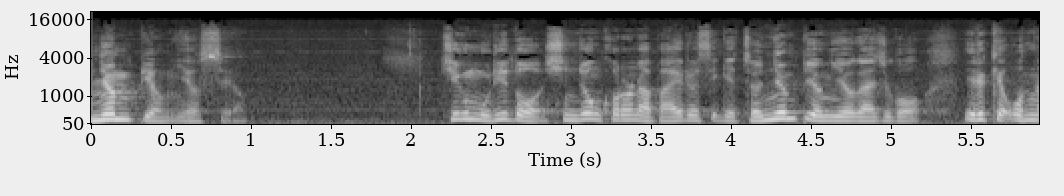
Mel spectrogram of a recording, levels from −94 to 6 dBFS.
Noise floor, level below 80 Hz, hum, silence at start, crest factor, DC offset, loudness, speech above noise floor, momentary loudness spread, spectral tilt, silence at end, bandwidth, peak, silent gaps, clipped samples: -49 dBFS; -54 dBFS; none; 0 s; 18 dB; under 0.1%; -20 LUFS; 30 dB; 9 LU; -5 dB/octave; 0 s; 15.5 kHz; 0 dBFS; none; under 0.1%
